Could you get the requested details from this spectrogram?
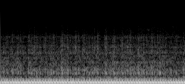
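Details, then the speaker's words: BMW 135i with 550i/335is clutch and lightweight flywheel, idling with AC and lights on, slightly raised idle, windy: light even clatter under low hum grows louder under the added load; typical lightweight flywheel rattle. "as you can hear it's definitely a little bit louder just because there is a load on it now and because it raises up the idle a tiny tiny bit but this is how it sounds like i said it's a little bit a little bit windy right now so it might be a little hard to actually hear the rattle noise but it's definitely more notice"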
